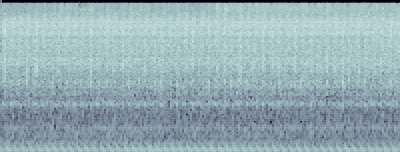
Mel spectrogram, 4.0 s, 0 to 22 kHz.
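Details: 1999 Saab 9-3, 110,000 miles, after head gasket job, cold start: fast, loose rattle about two beats a second, gone once warm; hardened, shrunk valve-cover upper chain guide rattling, replaced to fix, chains fine; timing chain guide rattle.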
